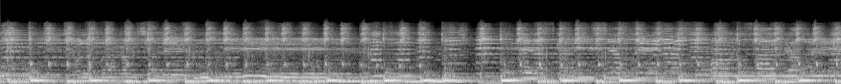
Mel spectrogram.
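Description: Live band playing amplified Latin dance music: electric guitar, keyboard, bass and drums with shaker-type percussion, in a quick, even beat.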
